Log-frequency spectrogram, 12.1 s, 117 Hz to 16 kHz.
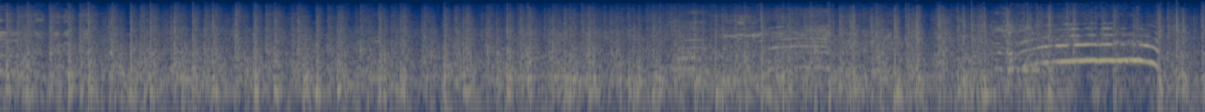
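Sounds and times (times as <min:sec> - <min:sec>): fast dense drum beats: 0:00.0 - 0:12.0.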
